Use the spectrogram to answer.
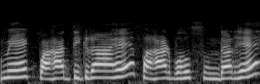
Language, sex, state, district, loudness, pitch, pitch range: Hindi, female, Uttar Pradesh, Etah, -16 LUFS, 300 Hz, 275-320 Hz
